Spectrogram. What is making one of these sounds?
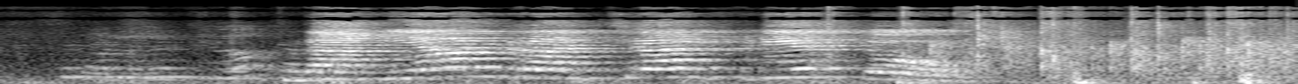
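A woman announces loudly in an echoing room.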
